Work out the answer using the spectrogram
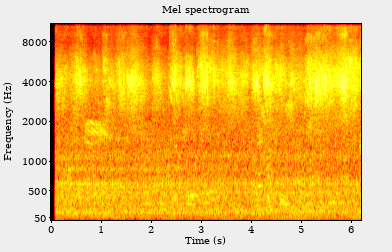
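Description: Bank mynas give a continuous, harsh, squawky chatter of overlapping high notes, with steady bursts every half second or so.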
